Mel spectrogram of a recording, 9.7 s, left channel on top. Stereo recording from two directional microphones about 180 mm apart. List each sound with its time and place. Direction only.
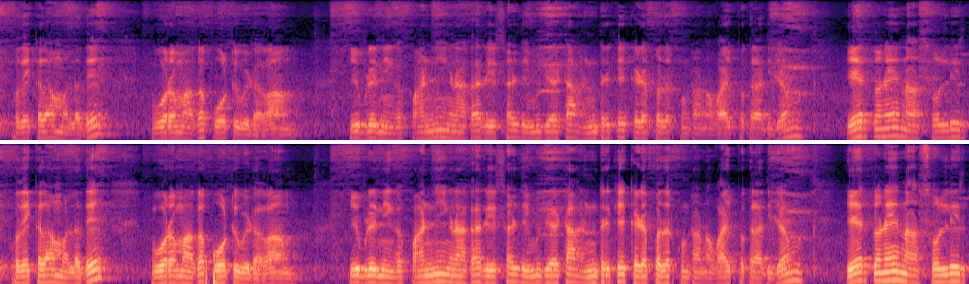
0.1 s speech: 25° right (ahead or behind)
